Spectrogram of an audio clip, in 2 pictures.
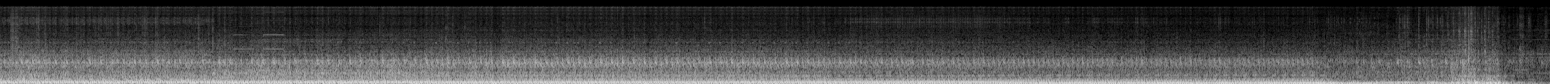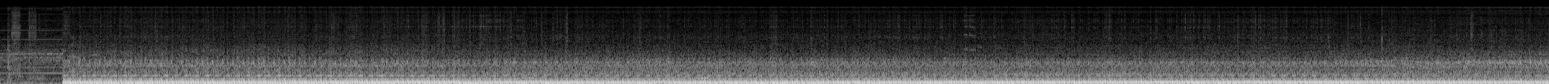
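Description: F1 EVO Rocket homebuilt aircraft's piston engine and propeller running steadily as the plane taxis, heard from inside the cockpit. About halfway through, the sound fades away for a couple of seconds, then comes back abruptly.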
